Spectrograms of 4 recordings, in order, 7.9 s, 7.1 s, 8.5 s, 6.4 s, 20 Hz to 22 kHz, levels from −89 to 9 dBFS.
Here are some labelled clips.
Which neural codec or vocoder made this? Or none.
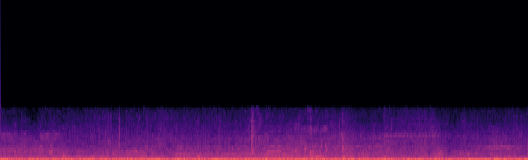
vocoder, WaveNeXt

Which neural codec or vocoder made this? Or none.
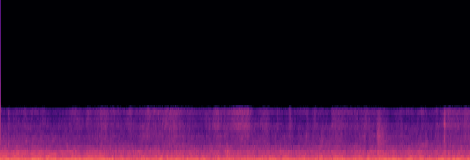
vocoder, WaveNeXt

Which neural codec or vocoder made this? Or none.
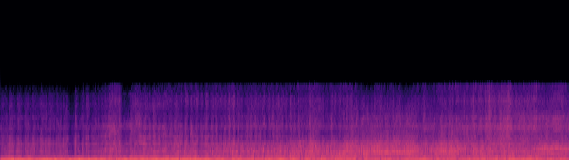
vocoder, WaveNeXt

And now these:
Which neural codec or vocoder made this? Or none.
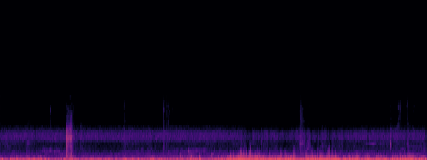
none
